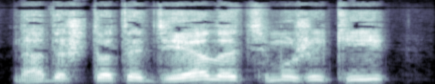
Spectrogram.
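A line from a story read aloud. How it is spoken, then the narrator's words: Roar. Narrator (Russian): взревела она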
